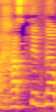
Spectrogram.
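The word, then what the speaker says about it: هستید: তারা এই দালটাকে নুন ধারা পরিবর্তন করে উচ্চারণ করে। ঠিক আছে? তখন তারা হাস্তি না বলে কি?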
